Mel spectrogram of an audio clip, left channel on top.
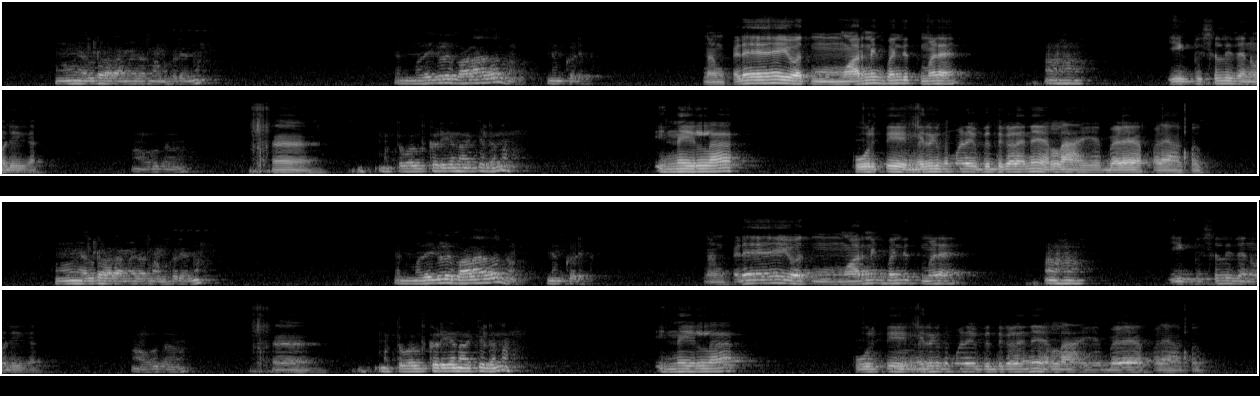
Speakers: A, on the right (about 15°); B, on the left (about 30°).
A: ಹ್ಮಞ ಎಲ್ರುೂ ಆರಾಮ ಇದಾರ ನಮ್ಮ್ ಕಡನು ಹ ಮಳೆಗಳು ಭಾಳ ಅದಲ್ಲ ನಿಮ್ಮ ಕಡೆ
B: ನಮ್ಮ್ ಕಡೆ ಇವತ್ತು ಮಾರ್ನಿಂಗ್ ಬಂದಿತ್ತು ಮಳೆ
A: ಹ ಹಾ
B: ಈಗ ಬಿಸಿಲ್ಿದೆ ನೋಡಿ ಈಗ
A: ಹೌದ
B: ಹಾ
A: ಮತ್ತೆ ಒಲ್ದ ಕಡೆ ಏನಕಿಲ್ಲ ನ
B: ಇನ್ನ ಇಲ್ಲ ಪೂರ್ತಿ
A: ಹ್ಮ್
B: ಮೆರುಗದ ಮಳೆ ಬಿದ್ದ ಗಳೇನೆ ಎಲ್ಲ ಹಾಗೆ ಬೆಳೆ ಪಳೆ ಹಾಕೋದು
